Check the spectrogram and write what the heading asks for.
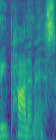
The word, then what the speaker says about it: eponymous: write the word eponymous we have e-pawn yeah mas and you'll notice an eponymous the e is saying it's long sound and then we have the suffix us as well now we have the e saying the long sound in eponymous where the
